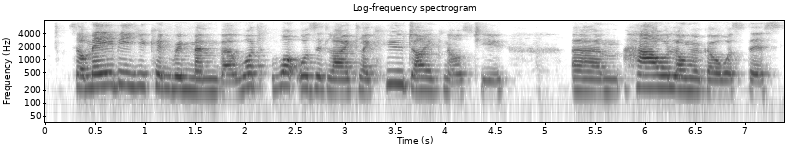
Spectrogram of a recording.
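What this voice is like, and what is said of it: Voice still sounds unwell. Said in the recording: “my voice is still not great, but I'm slowly getting there.”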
